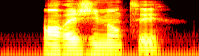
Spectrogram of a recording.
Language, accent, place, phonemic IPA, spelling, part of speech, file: French, France, Lyon, /ɑ̃.ʁe.ʒi.mɑ̃.te/, enrégimenter, verb, LL-Q150 (fra)-enrégimenter.wav
- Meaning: to enlist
